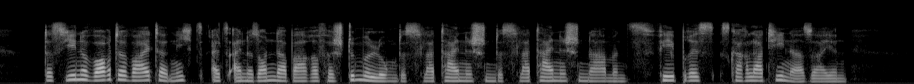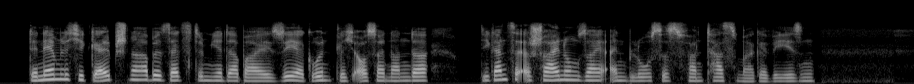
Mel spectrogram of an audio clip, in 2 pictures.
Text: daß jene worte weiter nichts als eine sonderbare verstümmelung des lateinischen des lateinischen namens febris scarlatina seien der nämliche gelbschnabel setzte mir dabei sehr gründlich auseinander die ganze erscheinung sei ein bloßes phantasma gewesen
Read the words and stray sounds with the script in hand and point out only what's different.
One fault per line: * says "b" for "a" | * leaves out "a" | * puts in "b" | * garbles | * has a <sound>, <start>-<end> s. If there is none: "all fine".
all fine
